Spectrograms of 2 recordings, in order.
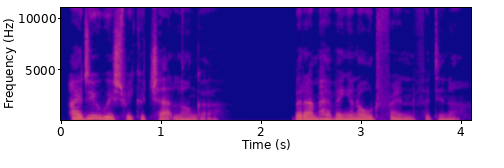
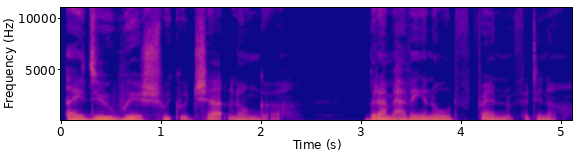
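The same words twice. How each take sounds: First: It is said in her normal voice. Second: It is said in a put-on Hannibal voice.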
